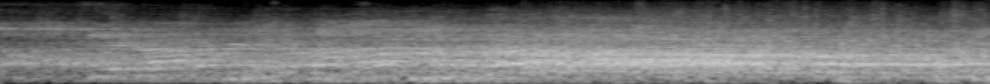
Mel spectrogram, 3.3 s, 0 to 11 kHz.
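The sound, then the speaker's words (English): A crowd of well over 1,000 people in a food court, watching Brazil play Mexico in a soccer match, fills the space with dense, reverberant, overlapping chatter, a constant loud hubbub of many voices that swells slightly in the second half. “Like right now, I think we probably have well over 1,000 people in here.”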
